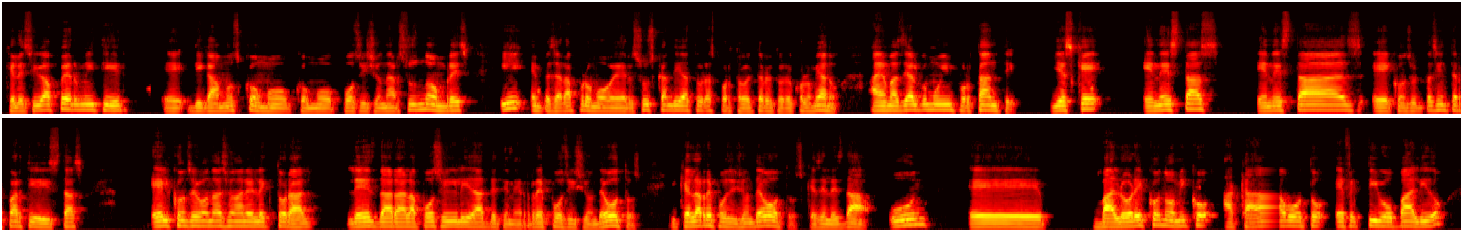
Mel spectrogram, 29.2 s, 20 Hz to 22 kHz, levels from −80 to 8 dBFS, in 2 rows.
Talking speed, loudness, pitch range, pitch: 145 wpm, -24 LUFS, 110-135 Hz, 125 Hz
